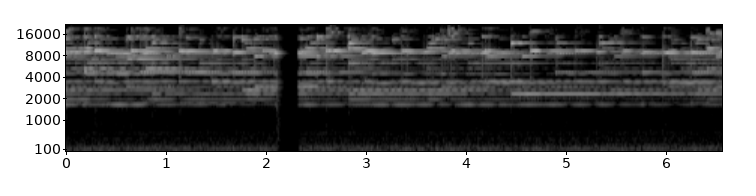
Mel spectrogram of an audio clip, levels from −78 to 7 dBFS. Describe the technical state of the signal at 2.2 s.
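At 2.2 s there is a call audio freeze, from 2.11 to 2.34 s. The last sound is stretched into a fading buzz or hiss, then about 60 ms of silence. Delayed packets likely emptied the jitter buffer. Playback resumes where it stopped, 0.21 s late, with nothing lost.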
